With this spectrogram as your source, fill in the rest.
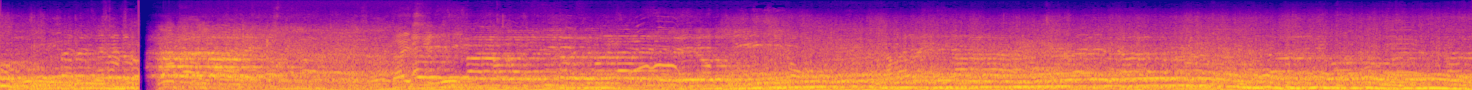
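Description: A race car engine roars and revs loudly nearby.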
